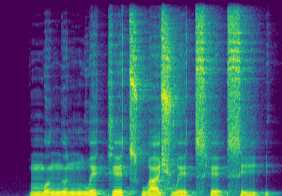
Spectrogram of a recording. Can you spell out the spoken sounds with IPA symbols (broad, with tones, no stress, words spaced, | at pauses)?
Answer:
mo˧n̪u˧nn̪we˧ ke˦t͡sʰwa˧ɕwe˨˩ t͡sʰe˨ʔsi˨ʔ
